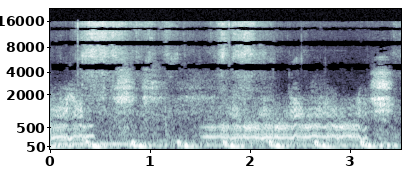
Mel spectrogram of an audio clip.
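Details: Domestic cat growling, likened to a motorcycle: low, rumbling drone with a steady tonal band, pulsing about twice a second, with faint electronic whine in the background.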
